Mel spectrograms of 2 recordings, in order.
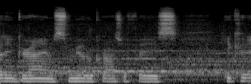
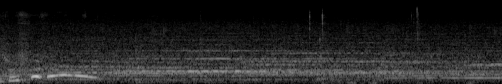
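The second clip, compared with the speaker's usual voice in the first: long, high breathy laugh. Real, not acted. Reader laughs at failed accent, high laugh. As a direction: laugh high at your own attempt.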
